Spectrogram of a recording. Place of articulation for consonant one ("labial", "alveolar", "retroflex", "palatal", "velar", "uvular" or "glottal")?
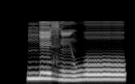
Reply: velar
